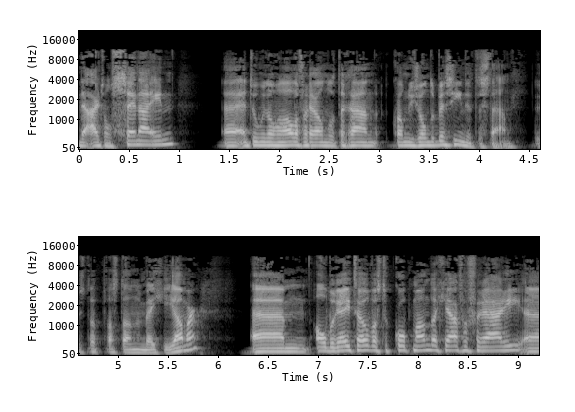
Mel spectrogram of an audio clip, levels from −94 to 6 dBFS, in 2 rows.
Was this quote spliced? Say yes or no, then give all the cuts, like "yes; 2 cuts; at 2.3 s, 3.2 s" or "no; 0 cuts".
no; 0 cuts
